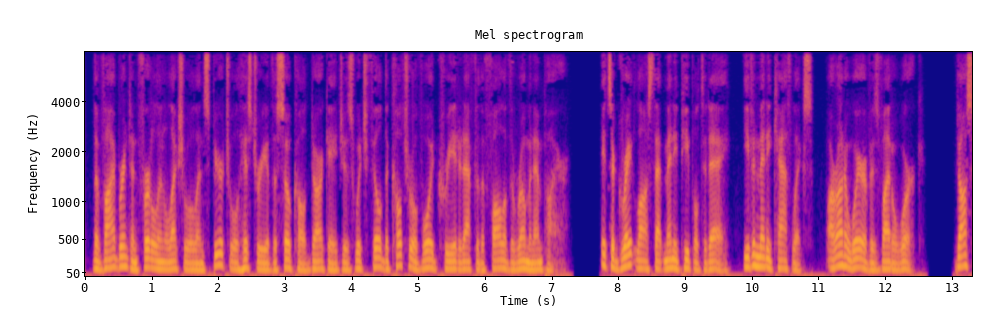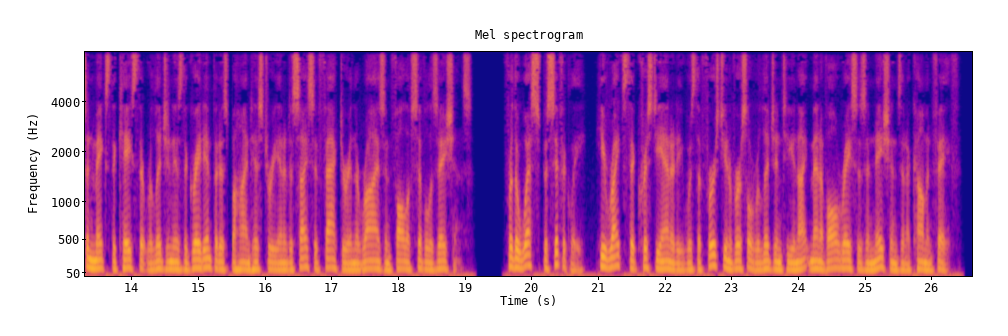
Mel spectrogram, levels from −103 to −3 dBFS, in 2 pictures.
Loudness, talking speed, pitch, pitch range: -26 LUFS, 205 wpm, 100 Hz, 90-110 Hz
